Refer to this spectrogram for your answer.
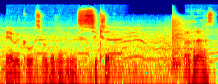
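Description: A man's voice: low voice, fairly even intonation, quick pace, creaky, music in the background. A man with a Scottish accent giving casual live gameplay commentary and chatting to his viewers. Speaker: game streamer.

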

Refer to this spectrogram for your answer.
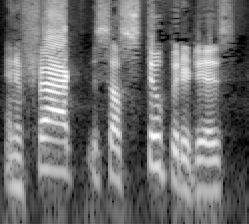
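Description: A man hosting a casual toy unboxing vlog, jokey and animated, swinging between loud hype and quick mumbled asides. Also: high-pitched, dry recording. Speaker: toy review host.

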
